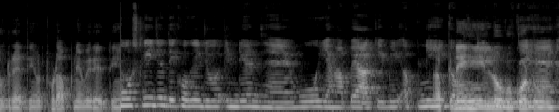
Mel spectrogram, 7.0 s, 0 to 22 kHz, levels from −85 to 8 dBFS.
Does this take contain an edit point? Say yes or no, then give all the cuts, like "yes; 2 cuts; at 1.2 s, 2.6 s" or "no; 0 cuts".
no; 0 cuts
